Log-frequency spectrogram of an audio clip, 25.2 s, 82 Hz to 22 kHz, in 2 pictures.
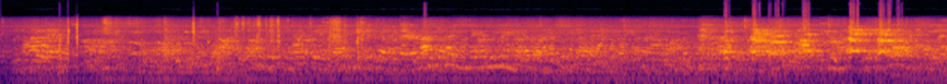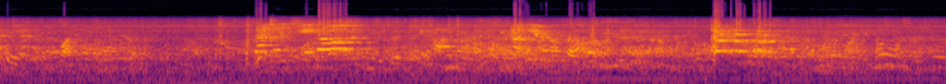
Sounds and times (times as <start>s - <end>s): Speech: 0.0s - 25.2s
Bow-wow: 10.0s - 12.8s, 22.1s - 23.2s.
